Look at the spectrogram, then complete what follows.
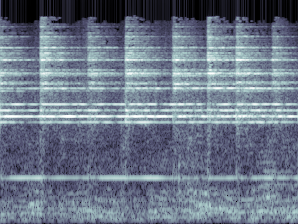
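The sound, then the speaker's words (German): A bell rings repeatedly in the spacious hall of an Ayahuasca church on the outskirts of Rio de Janeiro, with sustained, shimmering metallic tones, struck in a steady rhythm of about six strikes, resonating through the large reverberant hall. No one speaks. “Als die Glocke läutet, öffnen sich am Ende des weitläufigen Saales drei kleine spitze Fenster, eine Art Ausschank.”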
